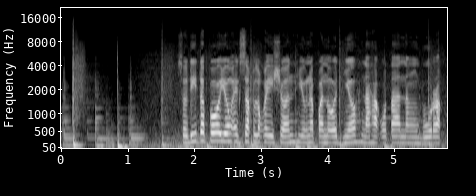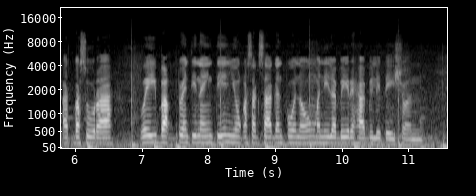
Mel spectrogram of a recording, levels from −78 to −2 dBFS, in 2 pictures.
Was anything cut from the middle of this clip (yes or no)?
yes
